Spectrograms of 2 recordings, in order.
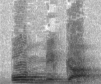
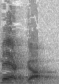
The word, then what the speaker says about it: Ômega: tá também relacionando aqui Ômega e não ega Ômega proparoxítona você vai observar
